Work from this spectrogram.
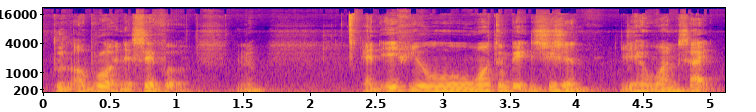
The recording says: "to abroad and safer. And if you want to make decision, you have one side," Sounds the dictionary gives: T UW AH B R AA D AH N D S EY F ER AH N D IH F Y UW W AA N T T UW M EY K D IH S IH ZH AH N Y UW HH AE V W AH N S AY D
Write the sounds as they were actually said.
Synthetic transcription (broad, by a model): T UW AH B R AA AH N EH S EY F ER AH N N IH F Y UW W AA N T T UW M EY K D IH S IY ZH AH N Y UW HH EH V W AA N S AY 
